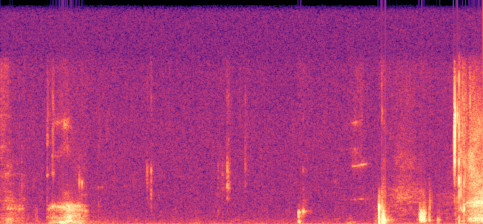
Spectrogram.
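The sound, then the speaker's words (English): Quiet mouth noises: scattered wet clicks and a gulp as food is swallowed awkwardly, ending in an abrupt, louder rasping burst like a choke or throat-clear beginning. “Excuse me, swallowed that badly.”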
